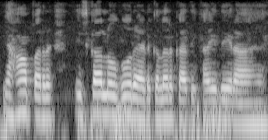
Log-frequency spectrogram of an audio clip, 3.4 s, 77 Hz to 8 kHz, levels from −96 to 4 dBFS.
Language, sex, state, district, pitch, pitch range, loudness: Hindi, female, Haryana, Charkhi Dadri, 155 Hz, 140-170 Hz, -15 LUFS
